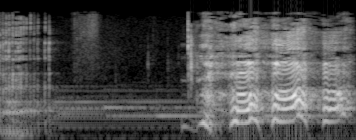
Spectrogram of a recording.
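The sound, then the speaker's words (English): A loud burp rolls out in one long, croaky stretch, preceded by a brief quieter moment with a faint steady tone. “We were talking about shakes in the last one, and you're burping.”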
